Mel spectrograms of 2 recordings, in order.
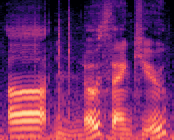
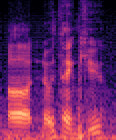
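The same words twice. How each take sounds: First: Body refusing, mock. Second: Low, dry polite refusal; the mind declining, muted; mind refusing. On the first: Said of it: "your body's gonna be like". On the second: Retold or imitated. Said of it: "your mind is gonna be like".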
